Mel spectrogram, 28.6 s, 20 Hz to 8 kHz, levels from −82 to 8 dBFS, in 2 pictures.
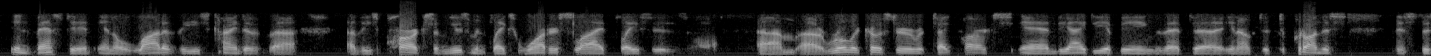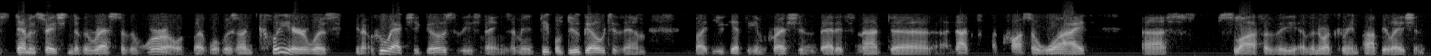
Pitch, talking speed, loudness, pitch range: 95 Hz, 180 wpm, -26 LUFS, 80-120 Hz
